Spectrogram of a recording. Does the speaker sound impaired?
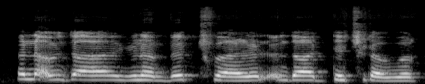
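Yes: deafness.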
